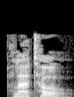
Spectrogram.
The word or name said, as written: plateau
